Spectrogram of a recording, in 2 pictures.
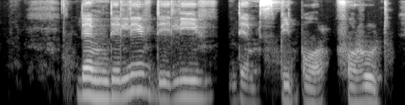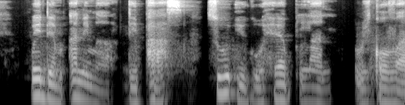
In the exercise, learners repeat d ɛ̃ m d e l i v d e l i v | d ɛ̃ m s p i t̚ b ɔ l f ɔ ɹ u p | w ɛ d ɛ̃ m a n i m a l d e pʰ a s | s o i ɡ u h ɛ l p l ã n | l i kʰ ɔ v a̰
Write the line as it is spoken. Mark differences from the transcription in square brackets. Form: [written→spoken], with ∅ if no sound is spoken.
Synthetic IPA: d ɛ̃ m d e l i v d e l i v | d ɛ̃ m s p i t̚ b ɔ l f ɔ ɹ u [p→t] | w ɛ d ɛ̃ m a n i m a l d e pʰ a s | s o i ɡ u h ɛ l p l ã n | [l→ɹ] i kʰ ɔ v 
